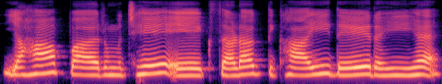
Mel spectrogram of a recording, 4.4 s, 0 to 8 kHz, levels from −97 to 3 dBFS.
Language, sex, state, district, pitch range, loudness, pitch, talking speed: Hindi, female, Madhya Pradesh, Katni, 220-250 Hz, -12 LUFS, 230 Hz, 120 wpm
